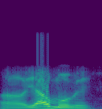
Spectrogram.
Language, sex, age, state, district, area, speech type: Kannada, male, 18-30, Karnataka, Koppal, rural, conversation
